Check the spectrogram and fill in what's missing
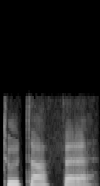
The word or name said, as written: tout a fait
